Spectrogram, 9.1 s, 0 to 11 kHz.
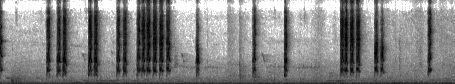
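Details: Nestlings calling as they are fed, recorded 21.06.23. Scattered single and grouped rasping, hissy squawks, some in tight clusters of four to five, separated by longer quiet gaps over a faint low hum.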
